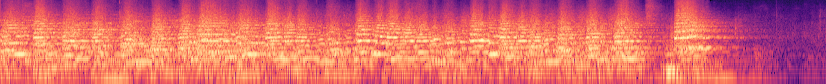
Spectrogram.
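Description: Theatre pit orchestra, led by its brass, playing the up-tempo finish of a show-tune dance number with a steady beat. It ends on a loud final hit about seven seconds in that dies away.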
